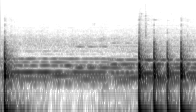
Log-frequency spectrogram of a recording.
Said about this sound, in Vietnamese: Tiếng gõ cửa ở phía trước bất ngờ vang lên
